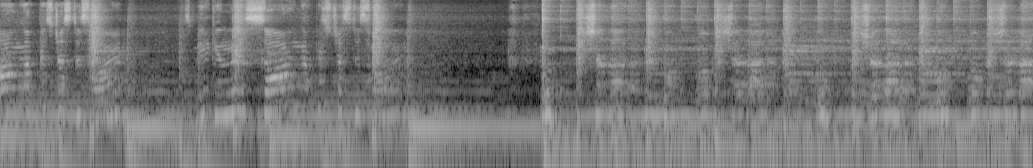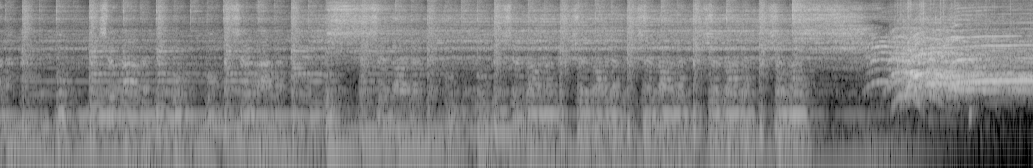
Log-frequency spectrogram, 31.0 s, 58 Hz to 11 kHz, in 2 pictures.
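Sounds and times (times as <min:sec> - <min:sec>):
live band with electric guitar: 0:00.0 - 0:31.0
audience cheering and whistling: 0:28.4 - 0:31.0.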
